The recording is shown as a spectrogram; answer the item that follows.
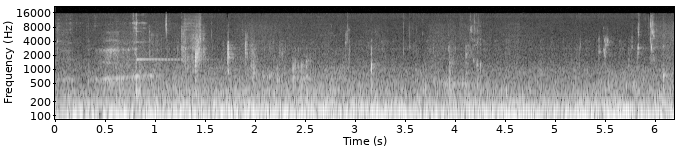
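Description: Faint mouth sounds of a person sipping and tasting whiskey: small wet clicks and smacks scattered over a steady low room hum.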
